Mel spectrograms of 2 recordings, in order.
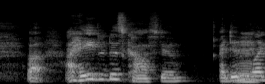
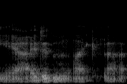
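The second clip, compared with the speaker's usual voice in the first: very soft, whispered put-on voice. Retelling what Mark said about a film: Mark impression. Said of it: "I can do a very good Mark".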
